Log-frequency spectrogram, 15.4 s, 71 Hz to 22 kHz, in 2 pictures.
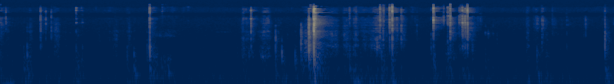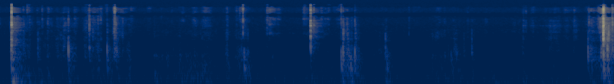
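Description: Small metal clicks and taps of a Demko AD20 folding knife being put back together by hand: the steel liner, pivot and bearing parts knocking and seating against each other at irregular intervals, with a sharper click a little before the end.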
